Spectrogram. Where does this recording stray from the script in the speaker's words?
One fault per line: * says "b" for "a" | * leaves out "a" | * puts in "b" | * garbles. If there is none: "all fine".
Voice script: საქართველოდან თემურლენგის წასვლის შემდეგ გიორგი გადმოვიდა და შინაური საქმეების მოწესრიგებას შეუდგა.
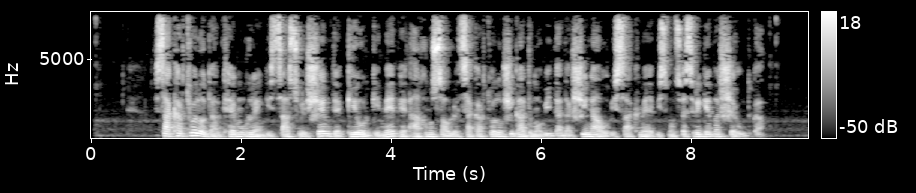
* puts in "მეფე აღმოსავლეთ საქართველოში"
